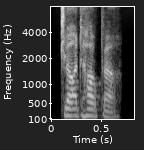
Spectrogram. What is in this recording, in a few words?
"clodhopper", Indian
